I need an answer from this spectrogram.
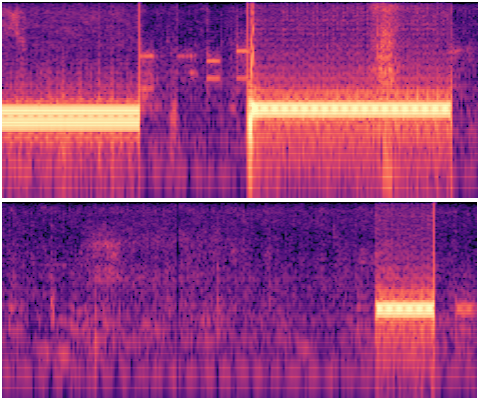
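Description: A telephone line tone plays while a call is being transferred: three steady, mid-pitched tones, each lasting one to two seconds, separated by stretches of near silence.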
